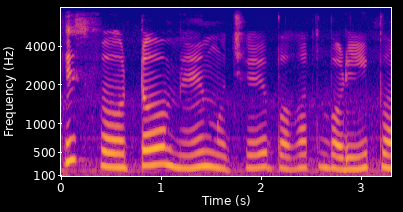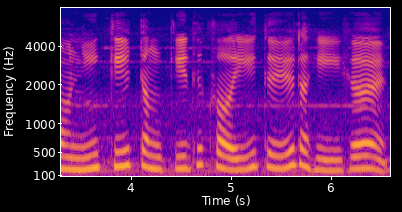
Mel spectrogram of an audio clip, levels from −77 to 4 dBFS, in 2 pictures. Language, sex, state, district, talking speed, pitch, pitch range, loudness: Hindi, female, Madhya Pradesh, Katni, 120 wpm, 230 Hz, 215-250 Hz, -17 LUFS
